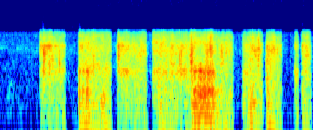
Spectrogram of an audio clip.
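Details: Fox terrier dog at play with a toy, giving short rough growling bursts, about seven in four seconds, separated by brief silent gaps, with a louder throaty swell near the middle.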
